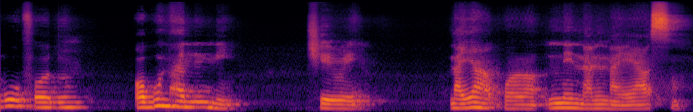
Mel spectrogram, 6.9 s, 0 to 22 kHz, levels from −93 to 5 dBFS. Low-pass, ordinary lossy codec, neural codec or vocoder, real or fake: none; none; autoencoder, 48 kHz, 32 numbers a frame, DAC-VAE, trained on Japanese speech; fake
